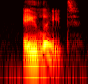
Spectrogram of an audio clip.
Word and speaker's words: alate: No, alate. This is the first form, A-L-A-T-E. The emphasis is slightly more on the first syllable.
